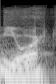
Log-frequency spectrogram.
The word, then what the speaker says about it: Muir: Le piano a été retrouvé par 15 bénévoles du John Muir... Muir? – Du John Muir Trust, prononce correctement.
